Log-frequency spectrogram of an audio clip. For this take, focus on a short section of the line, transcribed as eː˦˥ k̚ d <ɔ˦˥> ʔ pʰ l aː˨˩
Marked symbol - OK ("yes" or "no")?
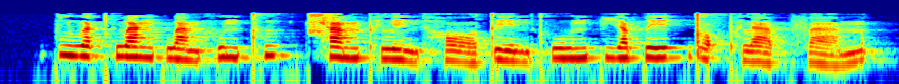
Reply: yes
